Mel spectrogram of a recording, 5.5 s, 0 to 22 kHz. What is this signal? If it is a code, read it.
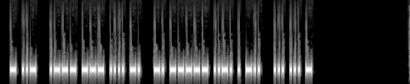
Morse code, heard as a keyed tone, about 42 wpm, 700 Hz. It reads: TU JOHN N0FED SST
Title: K1USN SST QSO Practice - 45wpm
